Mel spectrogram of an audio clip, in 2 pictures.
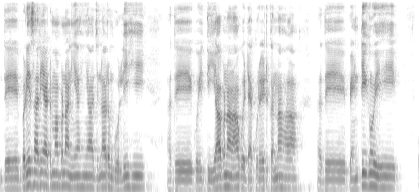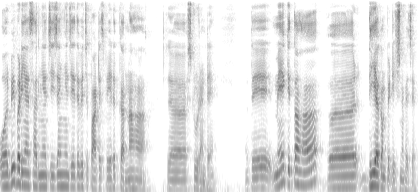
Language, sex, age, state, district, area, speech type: Dogri, male, 18-30, Jammu and Kashmir, Reasi, rural, spontaneous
